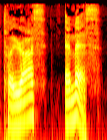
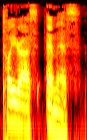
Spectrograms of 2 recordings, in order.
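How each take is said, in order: First: "Toras emes" slowly, with "emes" stressed e-MES; correct accentuation. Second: "Toras emes" slowly, with "emes" stressed E-mes; mistaken accentuation. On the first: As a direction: land on the last syllable of "emes" in "Toras emes". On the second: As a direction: move the stress to the first syllable of "emes" in "Toras emes". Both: Shown as a demonstration. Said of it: "not Toras emes".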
